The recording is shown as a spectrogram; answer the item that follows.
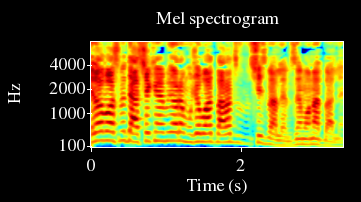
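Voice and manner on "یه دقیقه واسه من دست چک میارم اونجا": quickly rattled off, fast and rushed. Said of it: "یه بار دیگه بگو".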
